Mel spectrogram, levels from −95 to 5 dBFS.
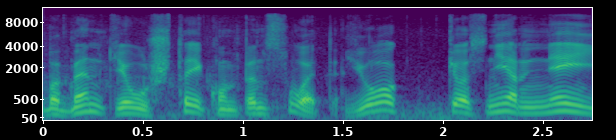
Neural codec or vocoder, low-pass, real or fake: none; 9.9 kHz; real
